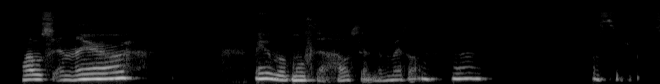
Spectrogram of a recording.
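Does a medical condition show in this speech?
No.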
